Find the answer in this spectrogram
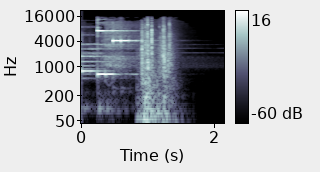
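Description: Short musical logo sting: bright ringing chime-like notes, then a deep hit about a second in that fades out shortly after.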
